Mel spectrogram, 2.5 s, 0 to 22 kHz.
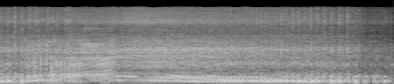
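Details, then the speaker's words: Raider 150 motorcycle, cold engine before repair: metallic top-end clatter over the revving engine, rising and falling with throttle and disappearing once warm; tensioner is suspected, cold engine rattle. "Pag uminit sir, wala na. Oo, wala na pag uminit."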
